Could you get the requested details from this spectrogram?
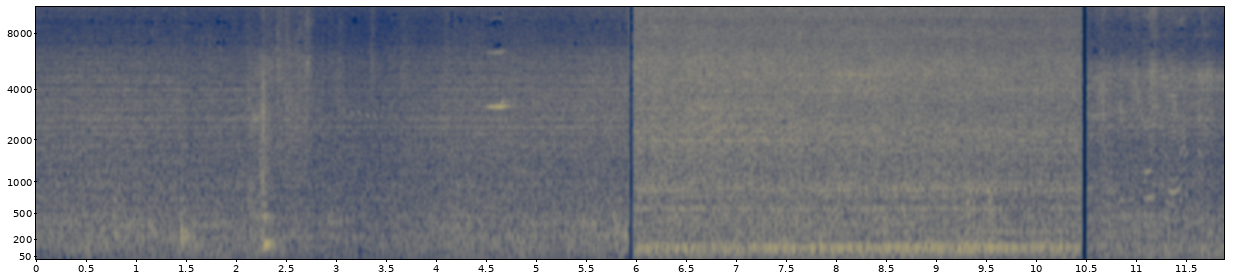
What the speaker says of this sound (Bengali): ট্রেন আমাদের এই মালদা টাউন স্টেশনে ঢুকেছিল 5 মিনিট আগে, সেই কারণে এখান থেকে বেরোলো আবার 5 মিনিট পরে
